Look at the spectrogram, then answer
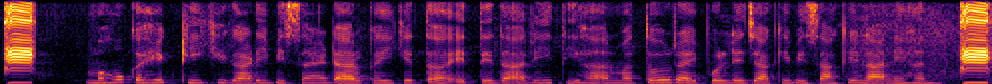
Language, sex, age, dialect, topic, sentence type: Chhattisgarhi, female, 25-30, Central, agriculture, statement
